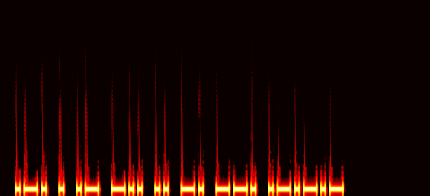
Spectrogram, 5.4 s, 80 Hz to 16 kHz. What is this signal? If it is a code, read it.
Morse code, heard as a keyed tone, about 22 wpm, 700 Hz. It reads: READING.
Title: Sentences from Top 1000 Words - Review Part 3 - 22wpm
